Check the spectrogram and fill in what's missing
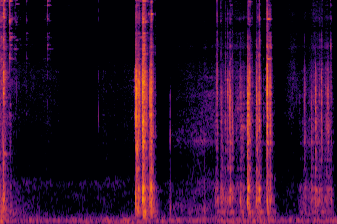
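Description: A set of GM car keys jangles in short metallic bursts, close and fairly quiet, with a few bright clinks scattered between brief pauses.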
